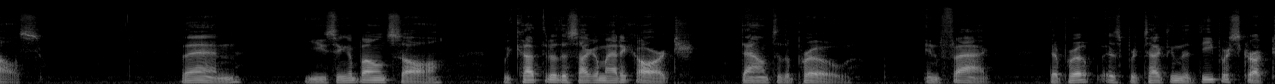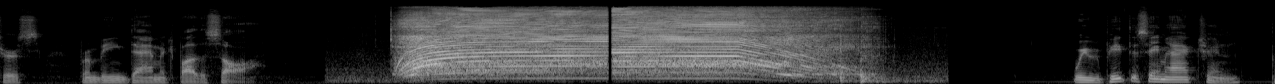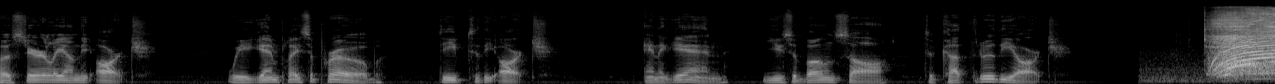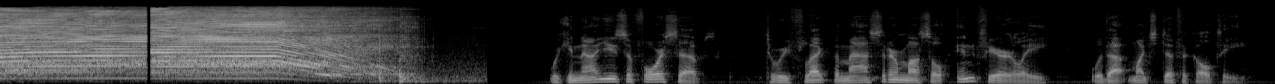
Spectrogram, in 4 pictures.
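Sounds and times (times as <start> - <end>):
electric bone saw whining: 16.1 - 22.2, 37.2 - 43.2.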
